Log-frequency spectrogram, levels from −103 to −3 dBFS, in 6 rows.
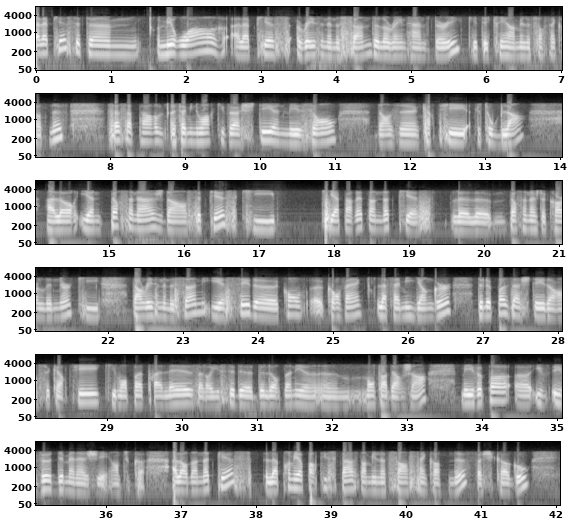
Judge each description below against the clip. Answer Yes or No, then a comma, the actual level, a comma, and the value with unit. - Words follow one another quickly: No, average, 170 wpm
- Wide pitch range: No, average, 2.7 semitones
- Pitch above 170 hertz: No, medium, 150 Hz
